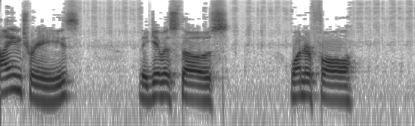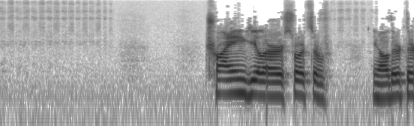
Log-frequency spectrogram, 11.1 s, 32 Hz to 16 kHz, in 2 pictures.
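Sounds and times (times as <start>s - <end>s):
pencil rubbing on paper: 0.6s - 7.1s, 9.4s - 11.0s
pencil hatching on paper: 0.9s - 7.1s, 9.6s - 10.6s.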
